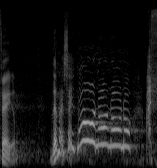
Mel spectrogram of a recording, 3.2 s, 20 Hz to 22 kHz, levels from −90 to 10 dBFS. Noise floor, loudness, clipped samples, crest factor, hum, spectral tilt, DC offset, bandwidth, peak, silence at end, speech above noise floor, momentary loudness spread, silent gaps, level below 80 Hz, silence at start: -69 dBFS; -36 LUFS; under 0.1%; 16 dB; none; -4.5 dB/octave; under 0.1%; 18 kHz; -20 dBFS; 0 s; 35 dB; 13 LU; none; under -90 dBFS; 0 s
